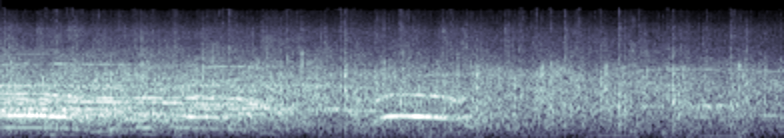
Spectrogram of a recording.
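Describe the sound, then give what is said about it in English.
Audience applause for a stand-up comedian, a dense, steady clapping that starts loud and eases slightly, with a voice speaking over it. “Ladies and gentlemen, big hand for my friend Mike Kaplan.”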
